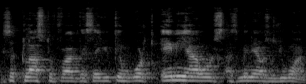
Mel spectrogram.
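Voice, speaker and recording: A man with a Spanish accent, high-pitched and animated, amid audible room echo and noticeable background noise. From Mexico. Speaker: business owner. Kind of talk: interview storytelling. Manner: halting, repeats words.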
